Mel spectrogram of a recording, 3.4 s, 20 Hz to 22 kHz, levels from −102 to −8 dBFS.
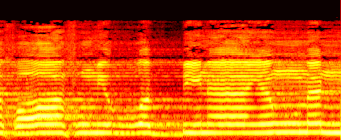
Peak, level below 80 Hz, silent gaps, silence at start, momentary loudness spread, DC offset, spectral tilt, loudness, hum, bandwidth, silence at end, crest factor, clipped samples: -6 dBFS; -68 dBFS; none; 0 s; 5 LU; under 0.1%; -3 dB/octave; -19 LUFS; none; 12 kHz; 0 s; 12 dB; under 0.1%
